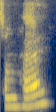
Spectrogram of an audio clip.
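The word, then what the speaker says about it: Songhai: people who speak the shanghai language and the pronunciation is shanghai or sang for instance i my background is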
